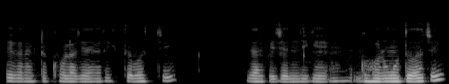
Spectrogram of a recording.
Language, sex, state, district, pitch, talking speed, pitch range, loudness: Bengali, male, West Bengal, Dakshin Dinajpur, 140 Hz, 185 wpm, 135-150 Hz, -29 LUFS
